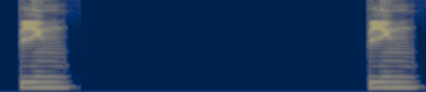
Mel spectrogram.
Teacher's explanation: Ice is pronounced with a high level tone.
